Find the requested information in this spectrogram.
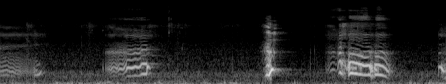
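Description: Sharp, abrupt voiced catches mixed with bursts of laughter; hiccups interrupting laughing.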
